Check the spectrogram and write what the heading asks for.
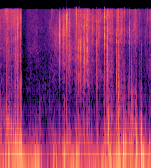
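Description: Dubbed-in ASMR tearing and crinkling sound standing for shed skin being peeled off a leopard gecko: a dense, loud run of fine crackles.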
